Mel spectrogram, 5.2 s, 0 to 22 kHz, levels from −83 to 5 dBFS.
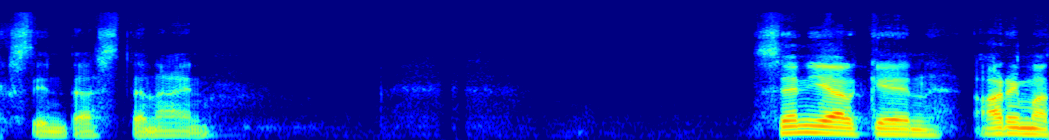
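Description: At 2.19 s a packet arrives late and the jitter buffer runs dry, a short stall from a late packet. The receiver holds the last sound for about 58 ms until it lands, then carries on with nothing lost, leaving a stretched sound with a slight buzz or dip and everything afterwards running 58 ms later.

Right after, from 2.27 to 2.34 s, a burst of packet loss removes about 60 ms of audio. The receiver fills roughly 49 ms by extending and fading the last sound, then jumps ahead, so the missing stretch is simply skipped.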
